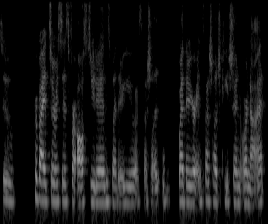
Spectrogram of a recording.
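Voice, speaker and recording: A woman's voice: medium pitch, brisk, creaky. An American woman, a special education teacher, talking casually and peppering her speech with "like". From United States. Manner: speaks in a flat, even tone with frequent "like". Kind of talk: casual conversation.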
